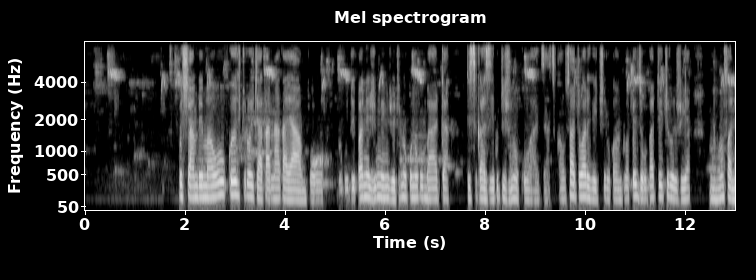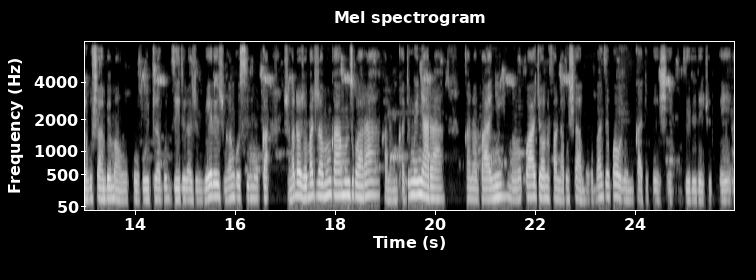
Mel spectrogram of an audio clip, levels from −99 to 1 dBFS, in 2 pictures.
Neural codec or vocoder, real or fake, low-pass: none; real; 7.2 kHz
